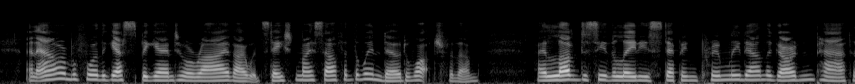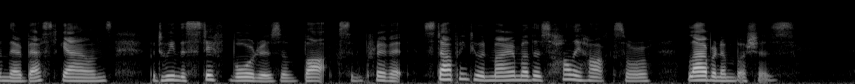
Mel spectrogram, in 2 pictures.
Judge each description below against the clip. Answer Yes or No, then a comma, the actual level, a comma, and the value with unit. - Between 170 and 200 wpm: Yes, average, 180 wpm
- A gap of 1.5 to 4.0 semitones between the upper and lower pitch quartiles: Yes, average, 3.3 semitones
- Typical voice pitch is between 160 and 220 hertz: Yes, medium, 185 Hz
